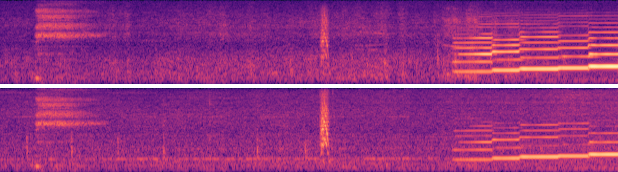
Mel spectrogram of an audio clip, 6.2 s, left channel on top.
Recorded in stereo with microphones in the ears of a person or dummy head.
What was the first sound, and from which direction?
Breathing, 5° right (ahead or behind).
